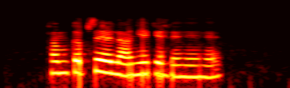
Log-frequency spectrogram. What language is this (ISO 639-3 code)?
urd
